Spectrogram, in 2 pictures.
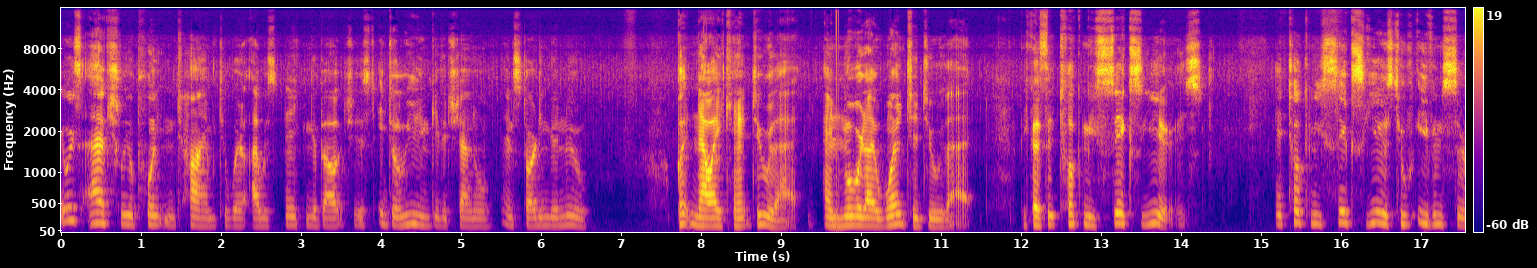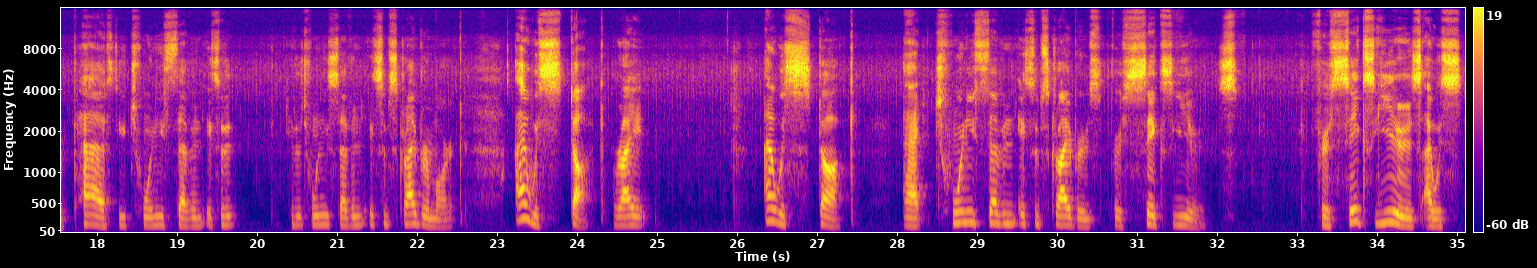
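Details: Stuttering with word and phrase repetitions; male speaker reports a speech impediment causing him to stutter and trip over his words.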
